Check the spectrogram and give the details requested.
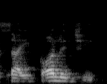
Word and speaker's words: psychology: Any word associated with psychology like psychiatry or psychiatrist or psychologist or psychoanalyst are all words which have p silent.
